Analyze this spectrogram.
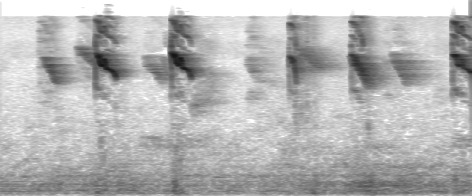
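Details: Buxtoni white-eye male, played to rouse lazy birds into song: repeated high, sharp, falling chirps, some paired, about one every second with uneven spacing against a quiet background.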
